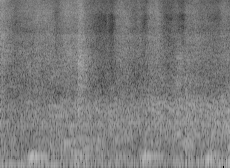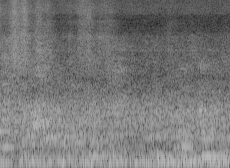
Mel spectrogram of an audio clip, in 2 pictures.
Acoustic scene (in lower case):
cafe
